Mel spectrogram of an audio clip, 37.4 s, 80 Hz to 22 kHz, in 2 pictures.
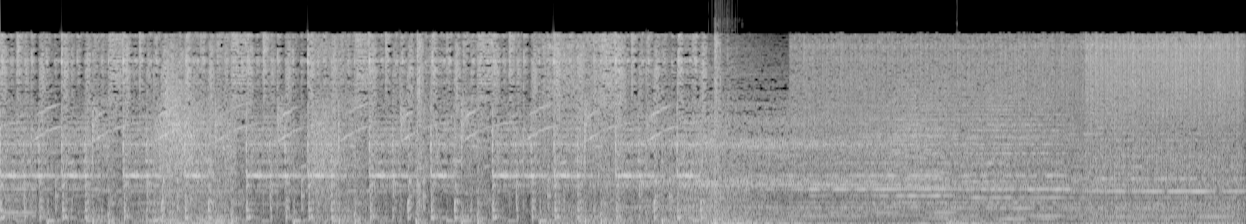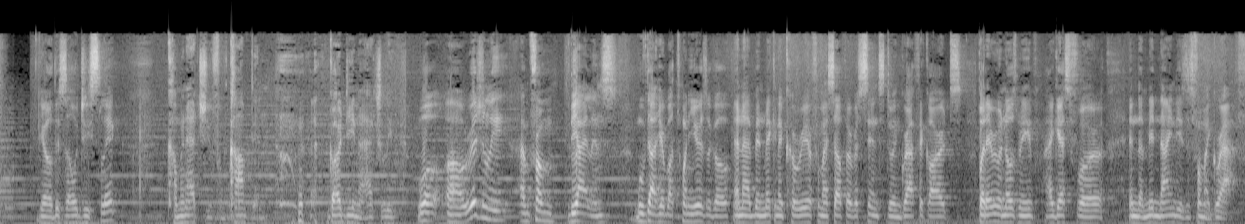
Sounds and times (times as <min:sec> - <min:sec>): Music: 0:00.0 - 0:37.3.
